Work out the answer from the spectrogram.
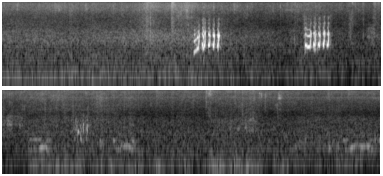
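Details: While a turkey bathes in dirt, two short, loud, rattling gobbles sound about two seconds apart. Faint low clucks and murmurs follow later in the recording.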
